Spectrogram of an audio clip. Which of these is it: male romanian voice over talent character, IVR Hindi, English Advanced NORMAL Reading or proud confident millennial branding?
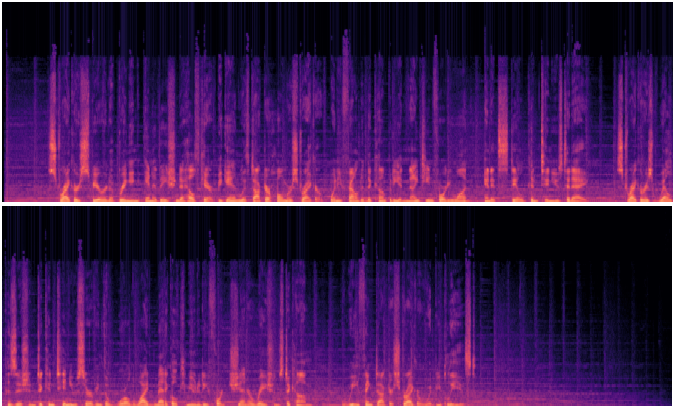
proud confident millennial branding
